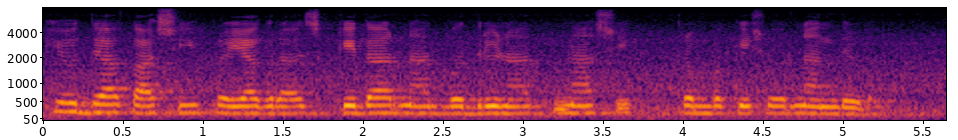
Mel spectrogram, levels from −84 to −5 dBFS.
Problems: constant background noise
